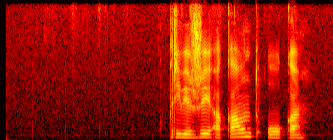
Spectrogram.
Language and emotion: Russian, neutral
